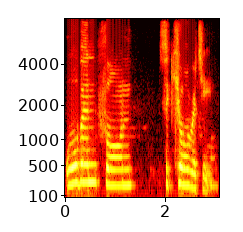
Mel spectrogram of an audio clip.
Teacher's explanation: far back vowel that is the British one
